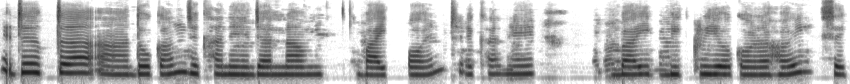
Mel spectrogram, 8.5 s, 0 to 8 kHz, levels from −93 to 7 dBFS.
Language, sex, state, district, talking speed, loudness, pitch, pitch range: Bengali, female, West Bengal, North 24 Parganas, 120 wpm, -15 LUFS, 245 Hz, 240-260 Hz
